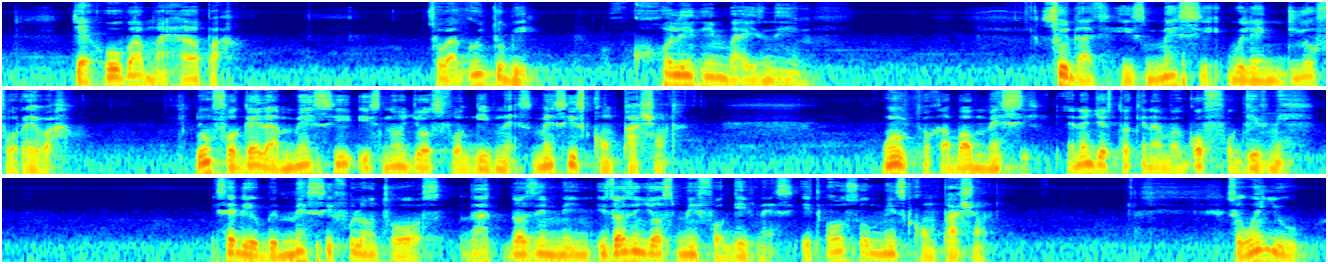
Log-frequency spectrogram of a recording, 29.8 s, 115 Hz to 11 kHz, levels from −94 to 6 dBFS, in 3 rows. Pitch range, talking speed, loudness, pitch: 80-95 Hz, 135 wpm, -26 LUFS, 90 Hz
